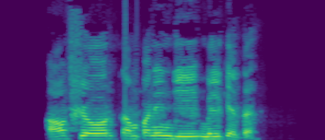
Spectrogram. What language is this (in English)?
Sindhi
